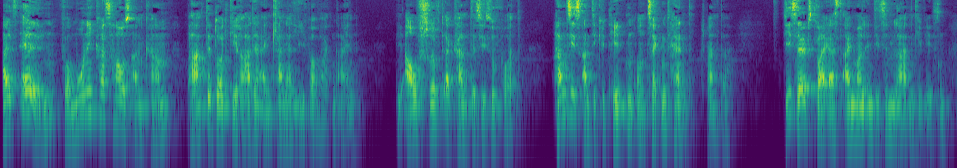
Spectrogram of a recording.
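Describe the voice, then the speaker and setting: Deep, mellow male horror narrator. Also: big pitch swings, measured pace. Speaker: audiobook narrator.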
